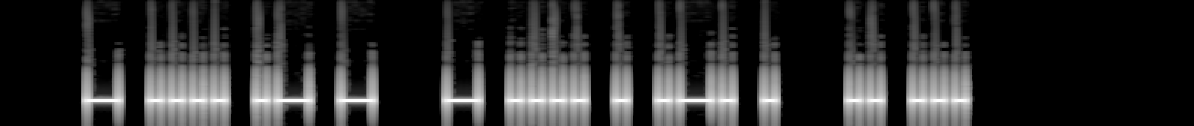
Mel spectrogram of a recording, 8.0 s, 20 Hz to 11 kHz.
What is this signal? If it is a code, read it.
Morse code, heard as a keyed tone, about 17 wpm, 700 Hz. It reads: THAT THERE IS
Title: Sets of 3 Words 17wpm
